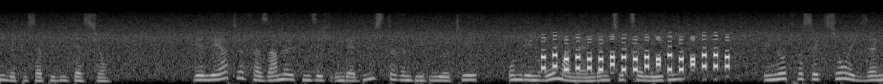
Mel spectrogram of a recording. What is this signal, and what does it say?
DTMF, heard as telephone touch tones, dialled by machine, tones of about 40 ms. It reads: 5915410218*31*998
